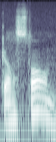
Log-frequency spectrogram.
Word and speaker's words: Gaston: It's Anybody who's ever watched Disney, right, should know. Have you not seen Beauty and the Beast, people? Come on. Right, Gaston. Yeah, Gaston.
